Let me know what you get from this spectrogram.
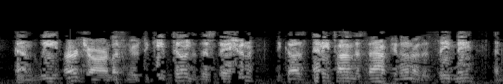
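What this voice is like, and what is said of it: Strong Texan American accent. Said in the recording (French): “On n'est pas planqué au fin fond du Texas. Quel accent. Mon Dieu, quel accent.”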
